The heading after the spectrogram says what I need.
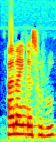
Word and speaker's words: Ana: yes of course uh my name is Anna Ana but Anna it's okay uh a lot of people have a couple of trouble with pronunciation and it's fine Anna regular Anna um I'm an MVP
